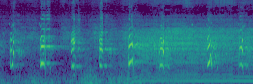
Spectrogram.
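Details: Protection-trained dog delivering a series of short, clipped barks roughly every half second, with a steady low droning hum in the background.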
